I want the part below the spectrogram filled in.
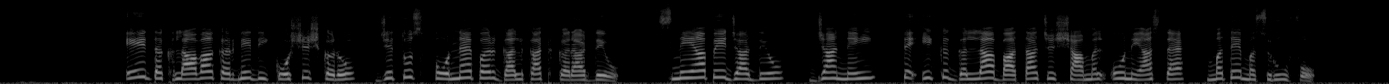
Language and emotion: Dogri, neutral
